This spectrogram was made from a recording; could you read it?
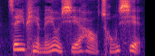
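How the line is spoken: Angry. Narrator (Chinese): 愤怒地

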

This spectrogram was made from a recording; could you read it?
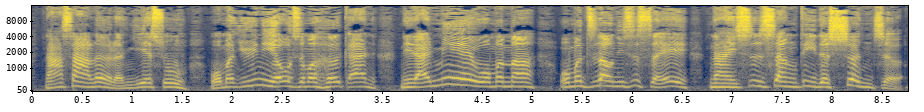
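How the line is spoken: Possessed man crying out. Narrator (Chinese): 有一个人被污鬼喊着，他喊叫说

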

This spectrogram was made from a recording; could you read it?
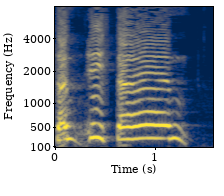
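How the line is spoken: Sudden shout. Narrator (Chinese): 突然间有人 大喊

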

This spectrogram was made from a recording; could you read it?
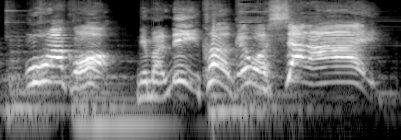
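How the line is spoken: Interrupting, shouting loudly. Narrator (Chinese): 小猪打断乌龟说话，接着对树上的无花果大喊

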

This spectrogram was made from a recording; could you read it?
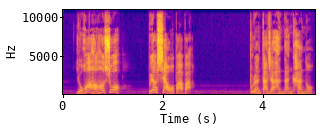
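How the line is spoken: Loud. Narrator (Chinese): 他也大声的对着空间说

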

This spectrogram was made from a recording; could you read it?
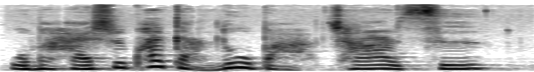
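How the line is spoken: Low voice. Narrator (Chinese): 妈就低声说

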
